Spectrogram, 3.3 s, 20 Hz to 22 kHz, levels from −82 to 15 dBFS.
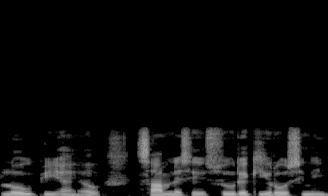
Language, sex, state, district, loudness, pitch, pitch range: Hindi, male, Chhattisgarh, Bastar, -21 LUFS, 100 Hz, 95-100 Hz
